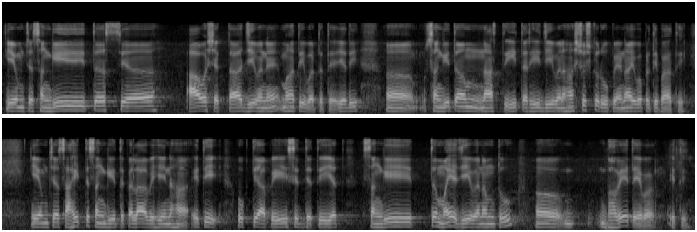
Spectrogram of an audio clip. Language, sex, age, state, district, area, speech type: Sanskrit, male, 18-30, Rajasthan, Jodhpur, urban, spontaneous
